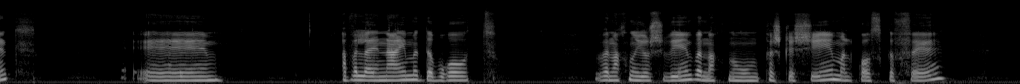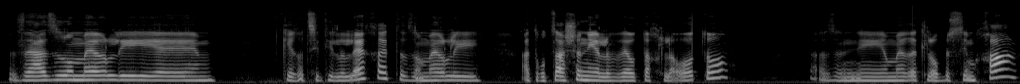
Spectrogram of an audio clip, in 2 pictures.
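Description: A flipped bit in memory or on a digital link produces a bit error spike at 17.12 s, a few samples long, and again at 19.33 s, a single sample. Each value leaps by a power of two, reaching about -21 dBFS, then snaps back, heard as a sharp, broadband tick unrelated to the speech.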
